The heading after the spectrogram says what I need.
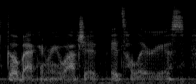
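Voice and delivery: soft whispered aside; whispering. Real, not acted. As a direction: whisper it conspiratorially. Whispered aside about earlier mishap.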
